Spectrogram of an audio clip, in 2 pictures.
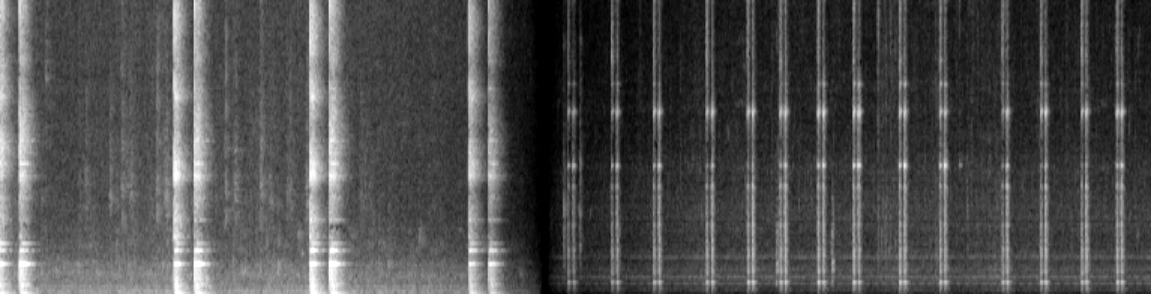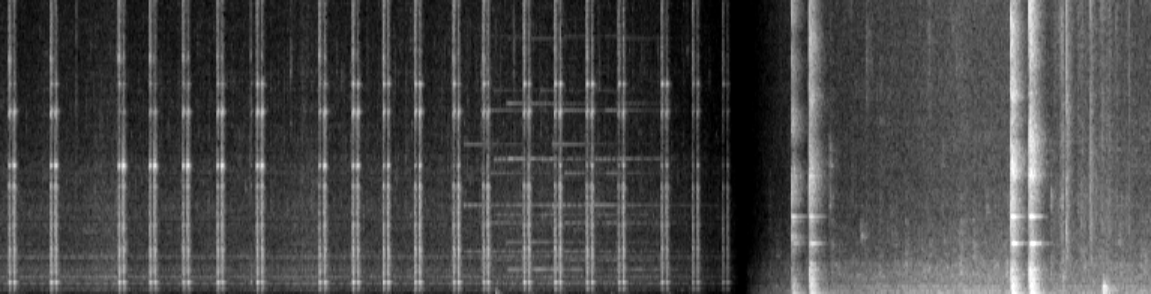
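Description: Metal leather-stamping tool (a small circle seeder) struck with a mallet into leather on a granite slab. A few hard strikes at the start and again near the end, and between them a long steady run of lighter, evenly spaced taps, about two a second, each with a short ring.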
